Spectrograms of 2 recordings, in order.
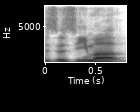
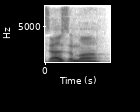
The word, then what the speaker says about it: Zezima: I always pronounce it Zezima, but apparently it's Zezima.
